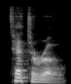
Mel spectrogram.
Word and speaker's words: Tetairoa: Tetairoa is how you say it.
